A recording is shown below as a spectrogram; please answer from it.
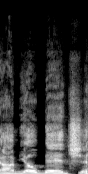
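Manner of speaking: play-acted piercing, very high scream. Retelling an uncomfortable scene with Roy: imitating Attorney Varney screaming. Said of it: "Attorney Varney screaming".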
